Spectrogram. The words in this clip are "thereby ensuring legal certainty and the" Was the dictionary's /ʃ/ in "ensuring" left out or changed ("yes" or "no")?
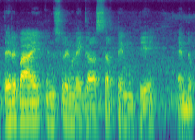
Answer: yes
